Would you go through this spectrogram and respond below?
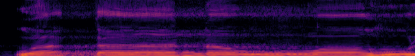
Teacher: lam jalalah sebelumnya fathah kita baca tafkhim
